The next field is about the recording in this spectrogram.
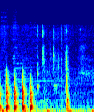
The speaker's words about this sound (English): And you knock on the door.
